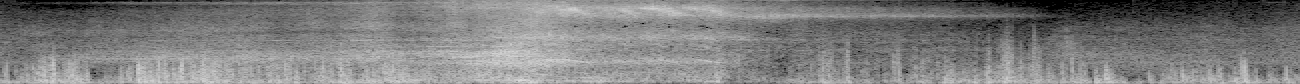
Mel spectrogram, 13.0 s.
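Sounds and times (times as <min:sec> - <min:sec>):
falling whine of passing train: 0:00.0 - 0:13.0
passenger train passing at speed: 0:00.0 - 0:13.0.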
